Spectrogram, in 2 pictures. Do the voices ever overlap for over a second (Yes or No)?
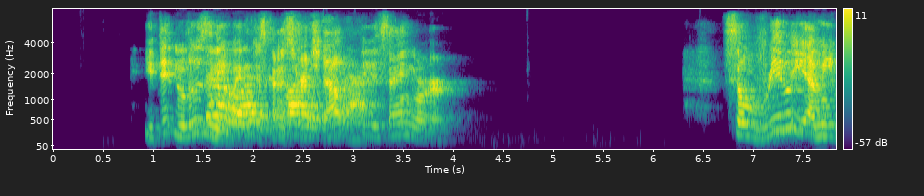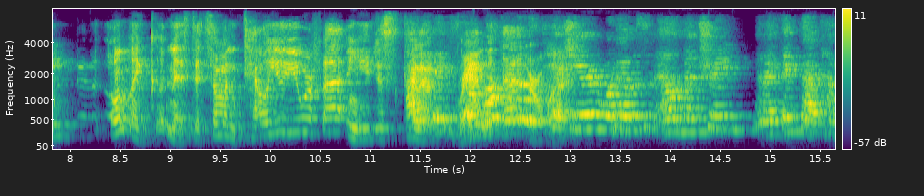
Yes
